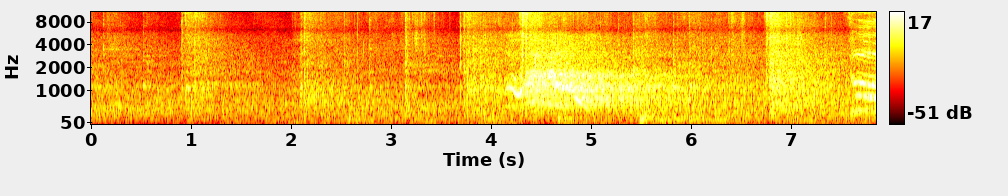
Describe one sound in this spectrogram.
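Shuttlecocks are struck sharply by rackets in a large echoing hall.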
